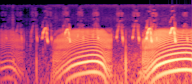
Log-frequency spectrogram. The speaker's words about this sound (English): Rhinoceros auklets are relatives of puffins, medium-sized, dark gray duck-like birds that spend their days at sea and then return at night with fish for their single chick hiding deep in a burrow.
